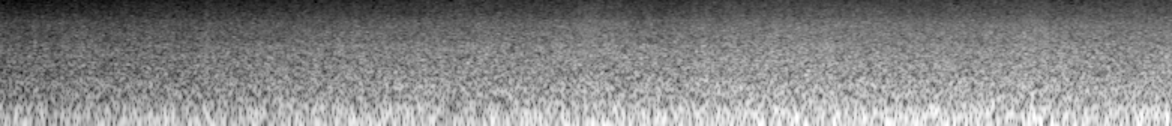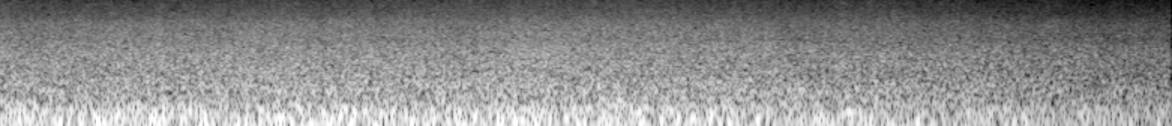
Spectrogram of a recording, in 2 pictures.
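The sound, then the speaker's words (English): A roaring, deafening waterfall: a loud, steady wall of rushing water that holds constant for the whole stretch, with no voices over it. “So a waterfall is quite deafening, and yet it's powerful.”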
